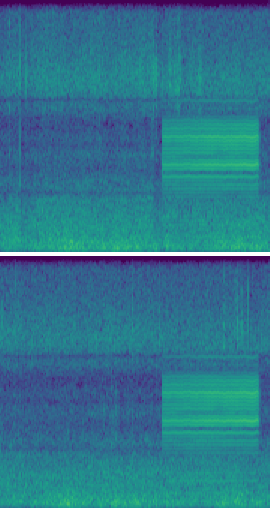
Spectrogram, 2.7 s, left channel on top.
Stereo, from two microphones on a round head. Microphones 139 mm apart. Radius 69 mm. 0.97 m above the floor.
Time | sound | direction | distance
1.6 | a buzzer | 10° right (ahead or behind) | ?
